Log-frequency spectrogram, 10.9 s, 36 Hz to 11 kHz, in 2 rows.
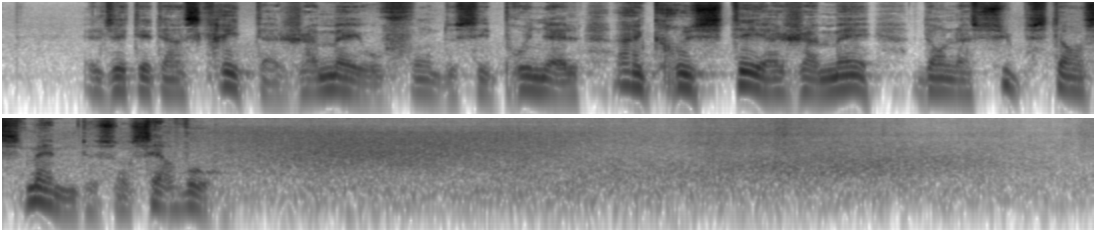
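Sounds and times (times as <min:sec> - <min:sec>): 
blustery wind at the foot of a cliff at Étretat: 0:00.0 - 0:10.9
speech: 0:00.4 - 0:06.9
sea waves at the foot of a cliff at Étretat: 0:05.6 - 0:10.9.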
